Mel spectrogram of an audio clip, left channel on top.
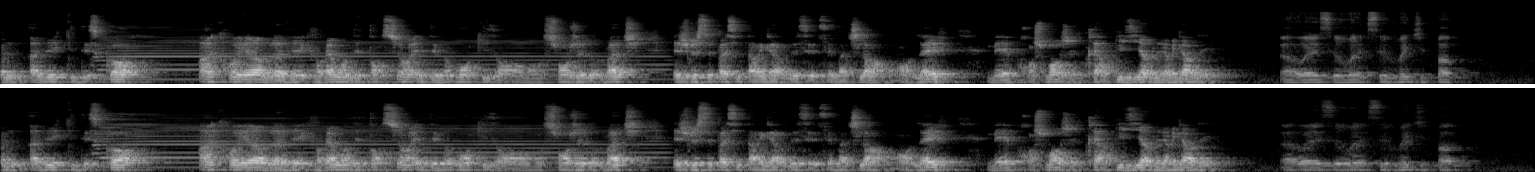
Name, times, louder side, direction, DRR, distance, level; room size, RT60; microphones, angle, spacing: voice 1, 0.0-1.5 2.0-12.2, equal, 5° left, 0.3 m, -24 dB
sound 1, 0.9-6.7, right 2 dB, 85° right, 0.5 m, -41 dB
voice 2, 12.8-14.5, left 1 dB, 85° left, 0.5 m, -35 dB
2.5 x 2.0 x 3.1 m
head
